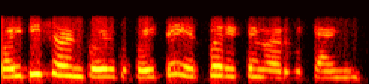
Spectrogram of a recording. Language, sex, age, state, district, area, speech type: Tamil, female, 18-30, Tamil Nadu, Mayiladuthurai, urban, conversation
